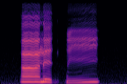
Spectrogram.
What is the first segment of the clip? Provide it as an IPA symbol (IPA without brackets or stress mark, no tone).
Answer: ã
